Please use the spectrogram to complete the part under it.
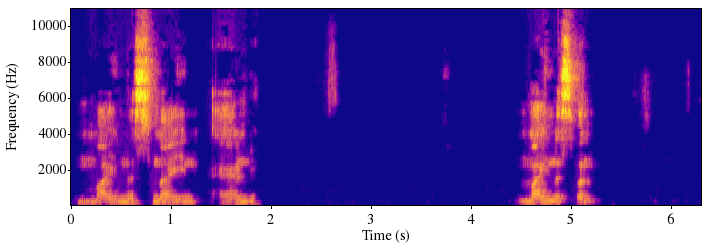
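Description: A middle-aged man speaks calmly and clearly into a close microphone, with pauses.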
